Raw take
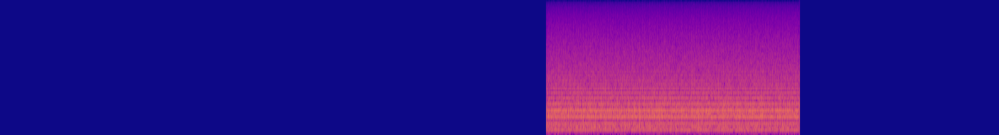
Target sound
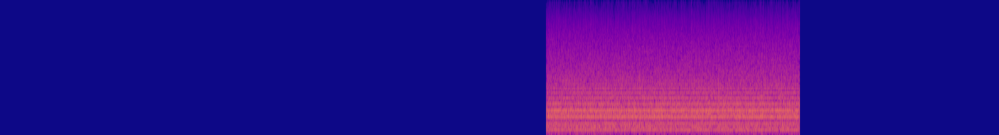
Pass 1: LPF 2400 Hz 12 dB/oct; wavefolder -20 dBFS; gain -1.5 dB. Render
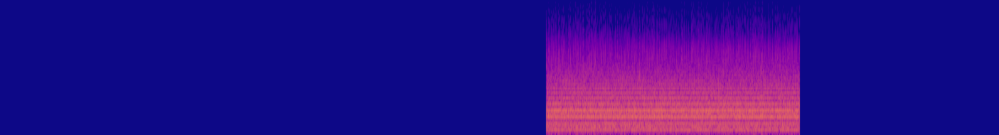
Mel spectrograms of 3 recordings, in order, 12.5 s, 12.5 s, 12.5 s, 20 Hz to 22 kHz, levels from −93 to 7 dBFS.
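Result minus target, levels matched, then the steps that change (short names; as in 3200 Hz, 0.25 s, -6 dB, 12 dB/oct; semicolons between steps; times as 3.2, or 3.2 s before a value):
8000 Hz band -9.5 dB
change: LPF 7700 Hz 12 dB/oct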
